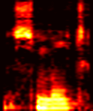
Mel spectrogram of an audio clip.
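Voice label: "smolt", Dutch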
